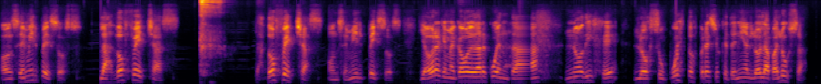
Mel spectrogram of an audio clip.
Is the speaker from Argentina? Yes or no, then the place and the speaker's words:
yes; Buenos Aires, Argentina; para los que somos de Buenos Aires o de zonas no tan aledañas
